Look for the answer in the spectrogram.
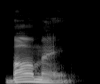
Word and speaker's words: Balmain: Balmain.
